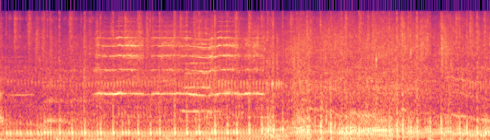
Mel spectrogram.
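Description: Trials motorcycle engine running and being blipped while the bike picks its way through a rocky stream section, the revs rising about three and a half seconds in. A high, wavering whine sits over it for a couple of seconds near the start.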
